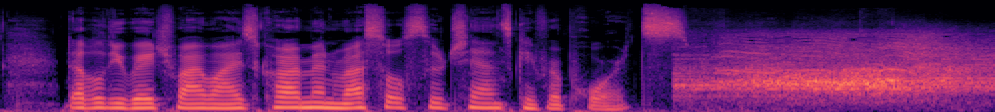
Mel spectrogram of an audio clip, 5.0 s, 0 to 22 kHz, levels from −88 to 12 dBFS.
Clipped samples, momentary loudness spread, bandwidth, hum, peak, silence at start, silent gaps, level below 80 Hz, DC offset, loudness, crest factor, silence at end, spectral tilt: under 0.1%; 8 LU; 17.5 kHz; none; -4 dBFS; 0 s; none; -48 dBFS; under 0.1%; -20 LUFS; 14 dB; 0 s; -5 dB/octave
